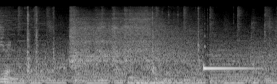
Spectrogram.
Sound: engine starts

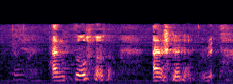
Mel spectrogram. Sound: laughs

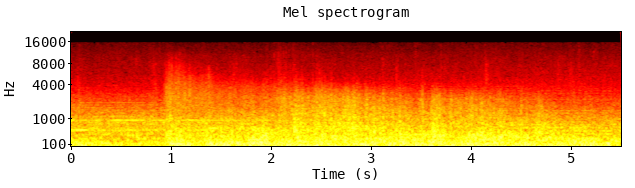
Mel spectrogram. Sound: thunder and wind

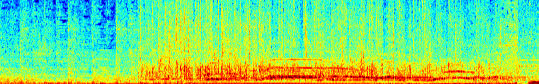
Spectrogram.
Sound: cheers and applause

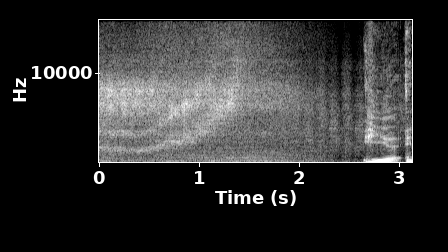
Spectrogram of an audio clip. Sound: grinding noise

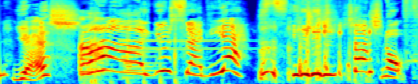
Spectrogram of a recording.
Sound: giggles

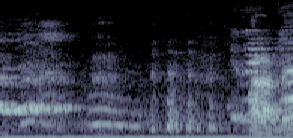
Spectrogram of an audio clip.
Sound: laughs

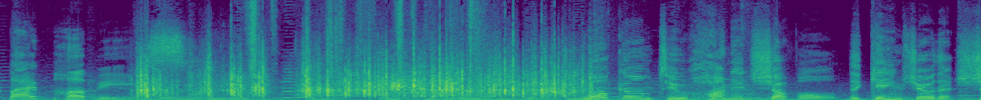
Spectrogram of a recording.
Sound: wheels scraping

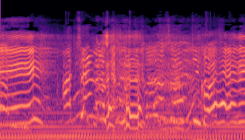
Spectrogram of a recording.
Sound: laughing

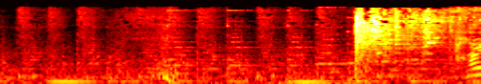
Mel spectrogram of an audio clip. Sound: crash

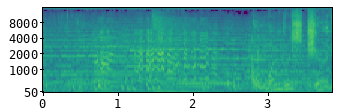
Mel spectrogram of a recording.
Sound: girls giggle

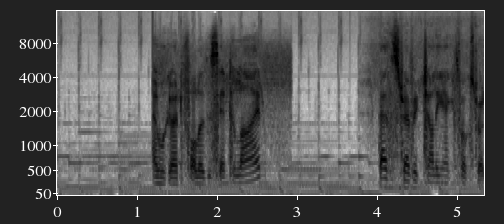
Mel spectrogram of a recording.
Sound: radio call

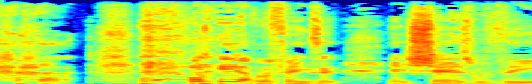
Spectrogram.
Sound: laughs

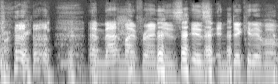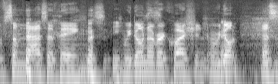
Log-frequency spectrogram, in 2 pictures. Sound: laughs

